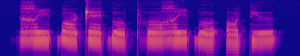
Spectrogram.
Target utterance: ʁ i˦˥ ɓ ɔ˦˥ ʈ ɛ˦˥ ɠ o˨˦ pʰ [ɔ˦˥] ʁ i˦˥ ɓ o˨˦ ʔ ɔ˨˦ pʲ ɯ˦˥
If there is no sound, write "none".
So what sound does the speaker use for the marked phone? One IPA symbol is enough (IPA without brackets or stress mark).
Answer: o˦˥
